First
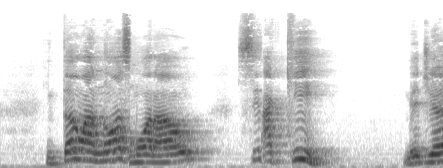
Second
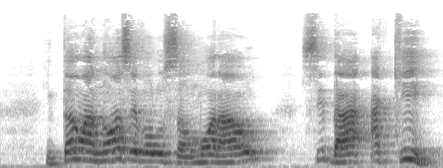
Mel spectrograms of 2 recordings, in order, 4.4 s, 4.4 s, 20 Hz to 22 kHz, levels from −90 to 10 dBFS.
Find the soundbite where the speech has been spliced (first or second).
first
